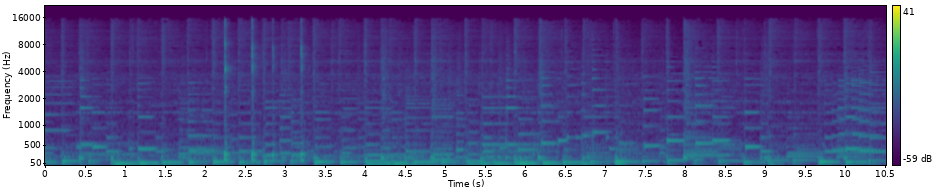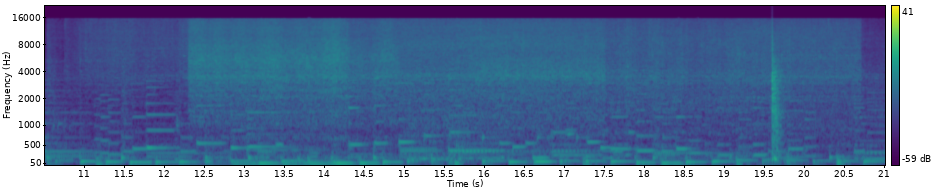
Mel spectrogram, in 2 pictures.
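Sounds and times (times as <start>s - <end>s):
soft background music: 6.3s - 21.0s
vegetables sizzling in oil: 10.6s - 20.8s.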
